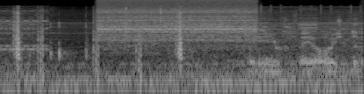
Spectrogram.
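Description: Electronic static hisses loudly for a moment.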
